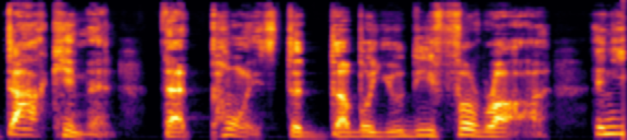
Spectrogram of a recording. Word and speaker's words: Fard: that points to WD Faradr. And yeah, it's farad, not far. Okay, for those people making those comments, huh? Farad, huh? Two syllables, man. Not far.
